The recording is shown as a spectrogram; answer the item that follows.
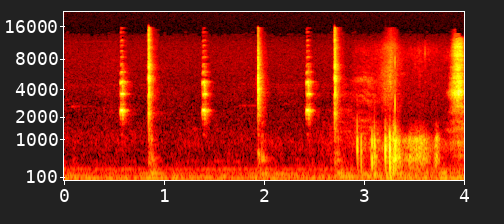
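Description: Electric dump valve on a turbocharged race car clicking on and off three times as its output is switched, a sharp ringing click followed by a softer one each time: the valve is actuating now that its broken feed wire has been repaired. A few rustling sounds follow near the end, over a steady low hum.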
